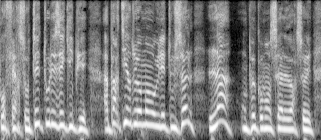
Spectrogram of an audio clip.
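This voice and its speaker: Lively intonation marks this man's speech. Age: old. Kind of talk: live radio sports talk.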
